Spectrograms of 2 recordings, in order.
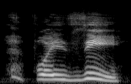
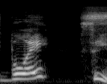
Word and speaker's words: Boise: same thing almost almost boise boyz voice c as in boy i ain't got a z in it no it's boy c c as in c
